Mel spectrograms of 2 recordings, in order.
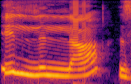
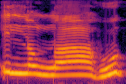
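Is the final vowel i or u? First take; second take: i; u. First: The word ends with an i vowel. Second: The word ends with an u vowel. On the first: The speaker calls it wrong. "इल्लल्लाह ज़ेर के साथ अदा कर देते हैं" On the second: The speaker calls it right. "इल्लल्लाहु के बजाय"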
